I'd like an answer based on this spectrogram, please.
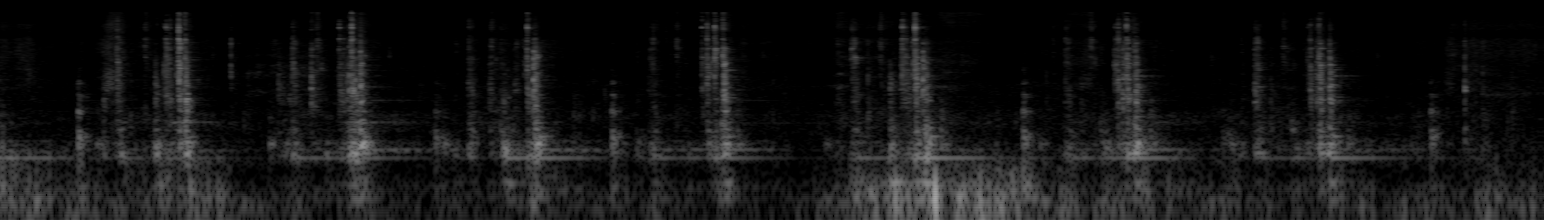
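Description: Hydraulic trolley jack being pumped to lift a van, about one handle stroke every second and a half, each stroke giving a sharp click with a brief squeak.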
